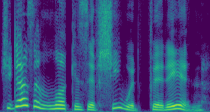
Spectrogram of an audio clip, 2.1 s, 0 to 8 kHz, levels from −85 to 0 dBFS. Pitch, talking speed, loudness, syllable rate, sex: 240 Hz, 255 wpm, -18 LUFS, 4.7 syllables/s, female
